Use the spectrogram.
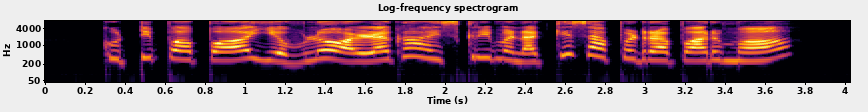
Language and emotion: Tamil, happy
